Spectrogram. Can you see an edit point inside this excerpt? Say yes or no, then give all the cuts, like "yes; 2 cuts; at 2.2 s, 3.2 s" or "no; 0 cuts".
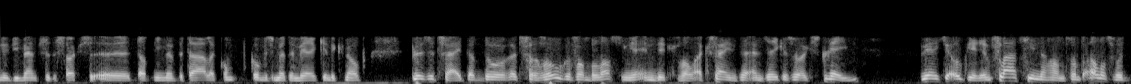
no; 0 cuts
